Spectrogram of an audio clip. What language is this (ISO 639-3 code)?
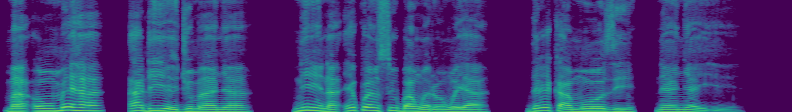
ibo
